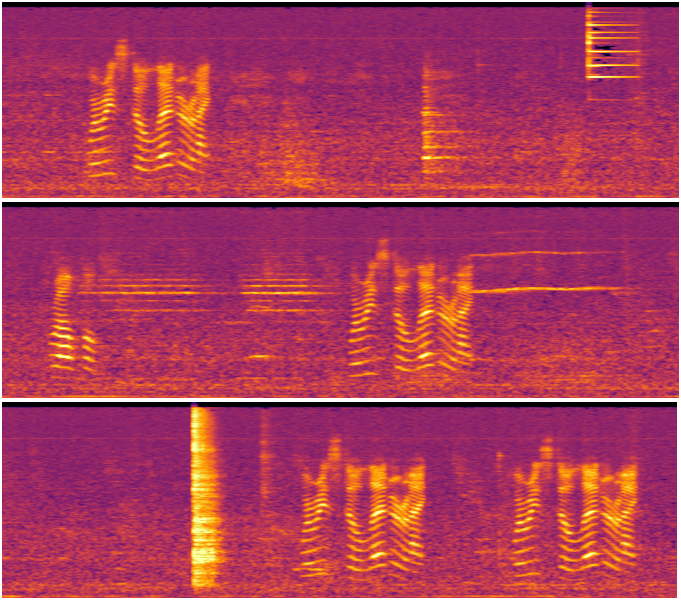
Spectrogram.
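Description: A phone game plays short bright chimes and jingles.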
